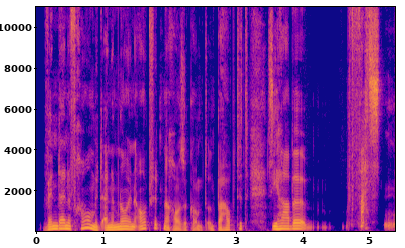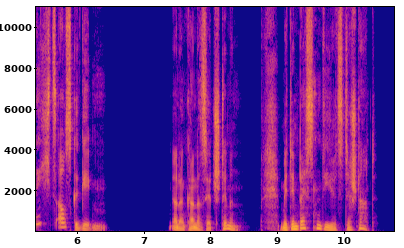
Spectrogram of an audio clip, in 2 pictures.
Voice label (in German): Werbung; C und A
